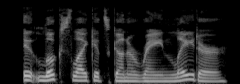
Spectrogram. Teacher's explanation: It looks like it's going to rain later. In connected speech, going to becomes gonna.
